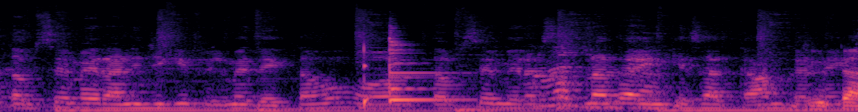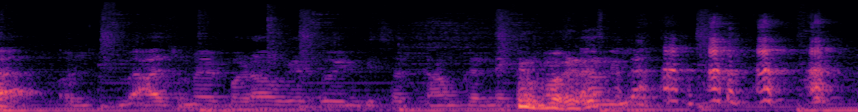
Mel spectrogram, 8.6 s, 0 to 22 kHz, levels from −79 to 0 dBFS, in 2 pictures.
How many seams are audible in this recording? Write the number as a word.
zero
